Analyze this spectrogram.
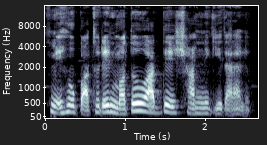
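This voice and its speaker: A woman's voice: on the low side, fast, creaky, husky, soft background music. A woman narrating a dramatic audio love story with emotive delivery. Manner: emotive, expressive.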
